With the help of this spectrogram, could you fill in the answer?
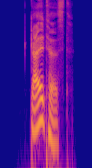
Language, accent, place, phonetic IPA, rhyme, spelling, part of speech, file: German, Germany, Berlin, [ˈɡaltəst], -altəst, galtest, verb, De-galtest.ogg
- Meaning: second-person singular preterite of gelten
